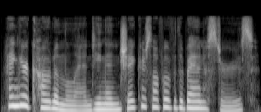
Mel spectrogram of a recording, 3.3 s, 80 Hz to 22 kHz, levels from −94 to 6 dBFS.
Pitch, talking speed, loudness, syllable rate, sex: 220 Hz, 220 wpm, -14 LUFS, 6.0 syllables/s, female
